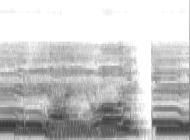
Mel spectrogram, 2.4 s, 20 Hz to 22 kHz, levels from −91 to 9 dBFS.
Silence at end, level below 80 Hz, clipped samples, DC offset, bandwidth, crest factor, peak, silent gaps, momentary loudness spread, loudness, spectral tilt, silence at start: 0 s; -78 dBFS; under 0.1%; under 0.1%; 7 kHz; 12 dB; -10 dBFS; none; 7 LU; -23 LUFS; -8 dB/octave; 0 s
